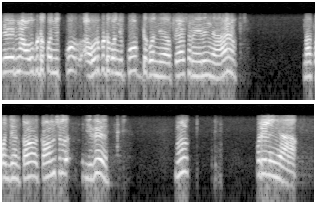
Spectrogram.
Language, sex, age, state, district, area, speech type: Tamil, male, 18-30, Tamil Nadu, Dharmapuri, rural, conversation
